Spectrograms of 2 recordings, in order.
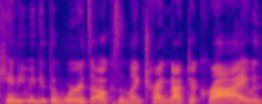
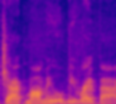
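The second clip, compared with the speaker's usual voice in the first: ordinary delivery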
